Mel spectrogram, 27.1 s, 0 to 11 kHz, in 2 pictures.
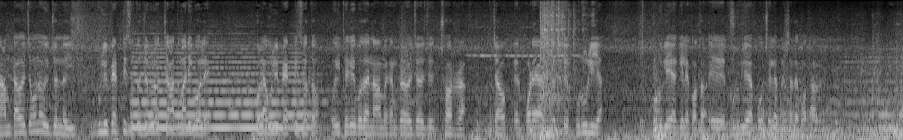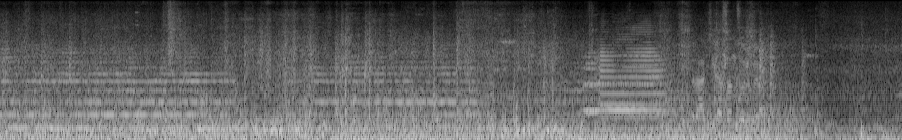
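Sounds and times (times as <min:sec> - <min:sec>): train running and rail clatter: 0:00.0 - 0:27.0
train horn: 0:01.9 - 0:05.2, 0:12.6 - 0:21.0, 0:22.0 - 0:23.7.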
